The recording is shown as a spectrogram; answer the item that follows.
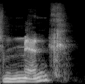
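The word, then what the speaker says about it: Moench: Actually, his name is pronounced Munch. – Yeah, thank you. Is it really Minch? Are you for real? – I don't think so.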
